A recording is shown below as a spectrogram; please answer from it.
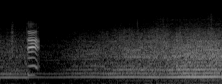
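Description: Rally car at speed heard from inside the cabin: a steady hum under a rush of engine and road noise that builds steadily louder, after a brief word from the co-driver at the start.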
